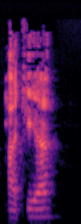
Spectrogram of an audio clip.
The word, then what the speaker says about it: Pattaya: Is that the correct pronunciation? – Pattaya. You know, everybody says it a little different. Even the Thais say it a little different. But the Thais say Pattaya.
